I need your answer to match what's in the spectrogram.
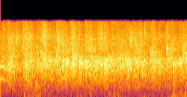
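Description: A crowd applauds steadily for a few seconds, a dense wash of many hands clapping at an even, fairly loud level with no voices rising above it.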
